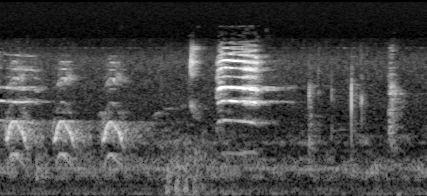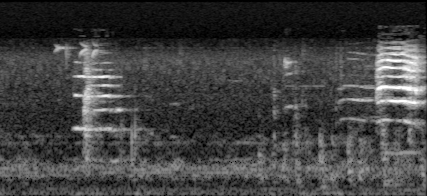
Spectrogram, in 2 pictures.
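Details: On a spring Sunday morning, three blue jays mingle with a flock of birds, giving rough, nasal, buzzy calls spaced a few seconds apart over quieter chirps and short downslurred notes from other birds.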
